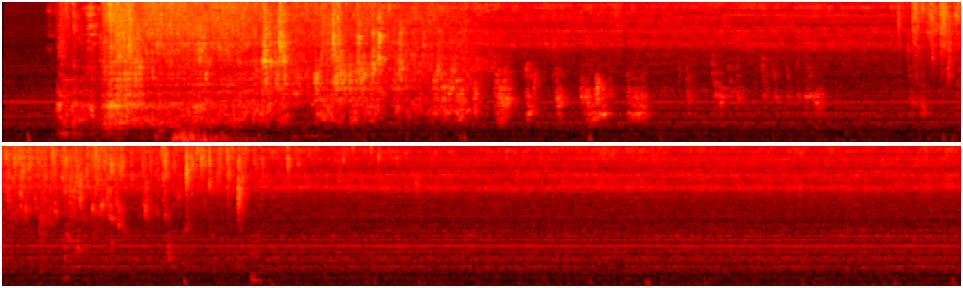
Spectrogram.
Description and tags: Toilet Clogged
A toilet being clogged and overflowing onto the floor.
flush, wc, water, plumbing, clog, toilet, overflow, closet, drip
